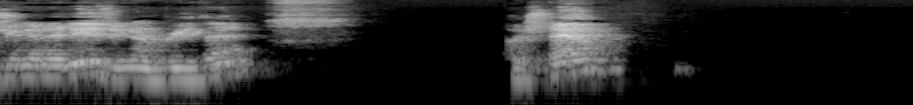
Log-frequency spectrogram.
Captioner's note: inhales deeply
